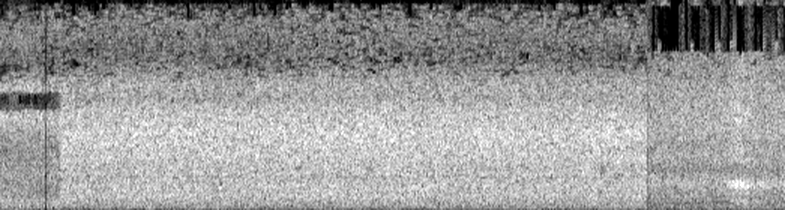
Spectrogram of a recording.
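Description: Waterfall pouring into a deep pool below a riffly whitewater stretch on a Maryland stream, a loud steady broadband roar of falling water that fills the whole clip with no voices.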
